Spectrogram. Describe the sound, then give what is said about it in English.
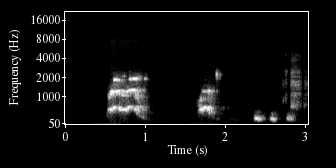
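A dog, Willie, barks several times: first a drawn-out, yelping bark, then a shorter one, followed by three quick, lower barks in a row. There's no talking. “And that barking is not a part of the meeting that's not supposed to be happening.”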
